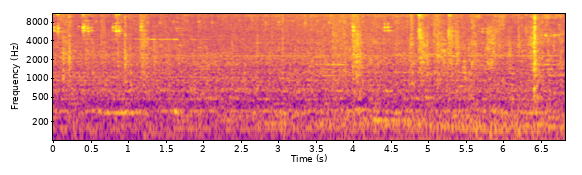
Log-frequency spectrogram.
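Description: A car driving slowly up and pulling in, its engine running steadily, with bass-heavy background music.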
